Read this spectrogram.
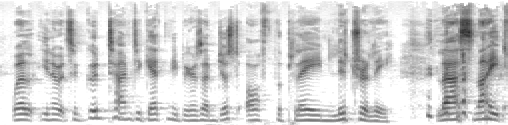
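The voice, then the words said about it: Thick Irish accent. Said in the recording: “back in Ireland with your fabulous accent ... my accent's going to be a bit thicker”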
